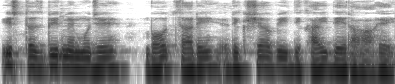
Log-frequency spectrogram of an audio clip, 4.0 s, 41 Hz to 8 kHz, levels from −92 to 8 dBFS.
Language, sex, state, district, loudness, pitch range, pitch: Hindi, male, Arunachal Pradesh, Lower Dibang Valley, -13 LUFS, 95-110 Hz, 105 Hz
